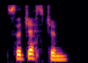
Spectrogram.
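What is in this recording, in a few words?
"suggestion", British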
